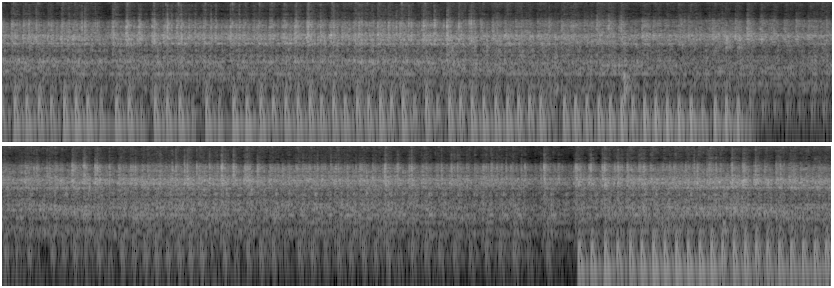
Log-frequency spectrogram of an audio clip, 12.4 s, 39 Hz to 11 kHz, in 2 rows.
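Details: Honda GL100 (GLK 100) single-cylinder motorcycle engine before rebuild, idling with a quick, busy rattle that eases and returns with throttle, noisy at the clutch side; top end quiet, engine smokes and leaks oil below; loose primary gear rattle.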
